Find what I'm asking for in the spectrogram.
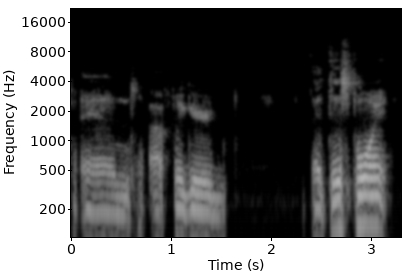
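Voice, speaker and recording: With a Southern US accent, a man speaks at a fairly low pitch with ordinary pitch variation. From US South, North Carolina. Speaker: police officer and podcast host. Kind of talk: podcast monologue.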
